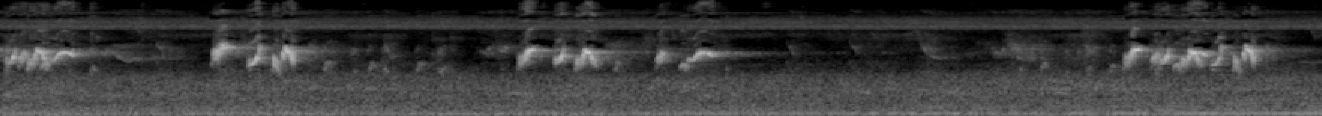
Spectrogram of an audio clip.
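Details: Actively singing red-whiskered bulbul taken while bird trapping. Four bouncy whistled phrases come at uneven intervals of one to four seconds, each a quick cluster of up-and-down chirping notes, with a thin constant hum behind.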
